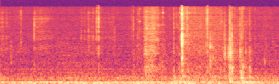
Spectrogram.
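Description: Scissors trimming the white card backing on a handmade Valentine card, a few faint, quick snips close by in a quiet room.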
